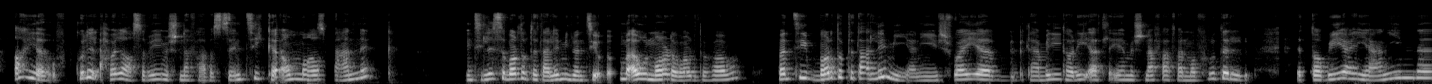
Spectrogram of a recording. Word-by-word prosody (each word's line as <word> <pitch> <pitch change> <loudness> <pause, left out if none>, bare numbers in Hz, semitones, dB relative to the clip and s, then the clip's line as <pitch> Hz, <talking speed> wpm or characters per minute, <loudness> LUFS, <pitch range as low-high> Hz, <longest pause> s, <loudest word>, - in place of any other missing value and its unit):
آه، - - +5
هي 305 - +1
في - - -22
كل 285 +3 +1
الأحوال 250 -5 0
العصبية 215 +1 -2
مش 215 -2 -3
نافعة، 200 -1 -7
بس 180 +3 -4
أنتِ 230 +6 -4
كأم 245 -3 0
غصب 215 0 0
عنِّك 260 - -5 0.7
أنتِ 215 0 -5
لسه 250 +3 +1
برضه 250 +3 +6
بتتعلمي 225 0 +1
ده 215 - +2
أنتِ 200 0 -4
أم 455 - +1
أول 245 0 +8
مرّة 220 -1 +5
برضه 195 +1 -4
فاهمة؟ 215 +8 -1 0.4
فأنتِ 250 +5 +2
برضه 270 +4 +3
بتتعلمي 280 - 0
يعني 185 +2 -8
شوية 225 +3 +3
بتعملي 200 +3 -7
طريقة 210 0 -1
تلاقيها 215 0 -8
مش 210 0 -4
نافعة، 205 0 -4
فالمفروض 195 +7 -4
ال 230 -6 +1 0.5
الطبيعي 235 +4 0
يعني 215 +8 -3
إن 305 0 -1
225 Hz, 165 wpm, -23 LUFS, 205-255 Hz, 0.7 s, أول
